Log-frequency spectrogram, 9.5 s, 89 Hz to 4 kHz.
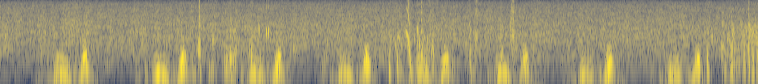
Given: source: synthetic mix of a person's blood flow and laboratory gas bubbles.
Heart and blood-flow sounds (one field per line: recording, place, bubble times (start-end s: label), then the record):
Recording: Doppler ultrasound of blood flow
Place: precordium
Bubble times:
2.38-2.54 s: bubbles
2.59-2.73 s: bubbles
2.77-2.98 s: bubbles
3.10-3.40 s: bubbles
4.82-5.49 s: bubbles
5.86-5.97 s: bubbles
6.24-6.47 s: bubbles
8.81-8.92 s: bubbles
8.99-9.48 s: bubbles
From the record:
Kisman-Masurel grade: 221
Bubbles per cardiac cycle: several, 3 to 8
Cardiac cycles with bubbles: 10 to 50%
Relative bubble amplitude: barely perceptible (0.100 to 0.250)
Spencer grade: 2 (many but less than half of the cardiac periods contain bubble signals, singularly or in groups)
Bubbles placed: only in the low amplitude regions of the cardiac cycle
